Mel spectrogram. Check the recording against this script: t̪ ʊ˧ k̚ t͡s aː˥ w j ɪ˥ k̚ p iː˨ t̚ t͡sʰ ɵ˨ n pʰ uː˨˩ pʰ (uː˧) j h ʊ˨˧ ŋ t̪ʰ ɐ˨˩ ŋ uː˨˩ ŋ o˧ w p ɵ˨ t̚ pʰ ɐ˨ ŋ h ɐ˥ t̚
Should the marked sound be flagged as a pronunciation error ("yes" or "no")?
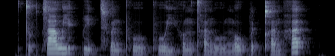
yes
